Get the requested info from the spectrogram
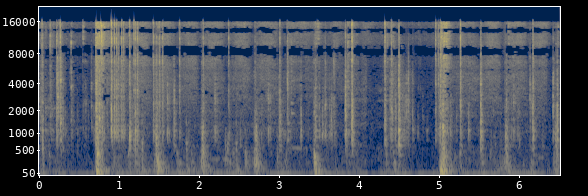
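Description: Hands handling folded cotton fabric and a clothes iron being brought down to press it: irregular light taps and clicks, with two heavier thumps about a second in and near the end.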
